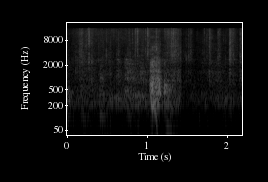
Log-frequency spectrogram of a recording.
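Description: Wrapping paper rustling faintly as hands open a gift-wrapped box, with one short, sharp yelp about a second in.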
